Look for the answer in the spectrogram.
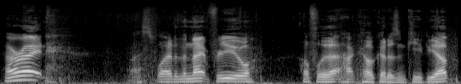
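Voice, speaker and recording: A man's voice: mid-range voice, lively intonation, brisk, a little hiss or hum, natural voice. Man playing Jack Frost, a wry, flirty winter sprite. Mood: soft, flirty. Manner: casual, wry, sharp-tongued. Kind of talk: ASMR audio roleplay.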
